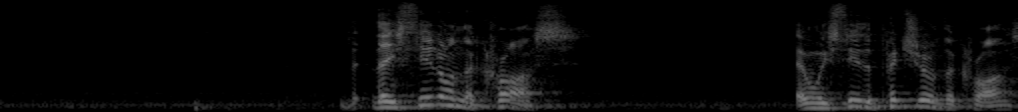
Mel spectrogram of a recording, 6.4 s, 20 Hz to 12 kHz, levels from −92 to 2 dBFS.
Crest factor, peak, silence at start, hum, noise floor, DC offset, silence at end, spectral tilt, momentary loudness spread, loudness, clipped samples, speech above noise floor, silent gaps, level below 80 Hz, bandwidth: 24 dB; -34 dBFS; 1.2 s; none; -85 dBFS; under 0.1%; 0 s; -4 dB/octave; 9 LU; -53 LUFS; under 0.1%; 33 dB; none; under -90 dBFS; 10.5 kHz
